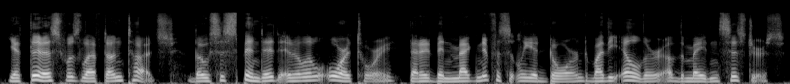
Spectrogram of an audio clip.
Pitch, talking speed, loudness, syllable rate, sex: 155 Hz, 175 wpm, -19 LUFS, 5.4 syllables/s, male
